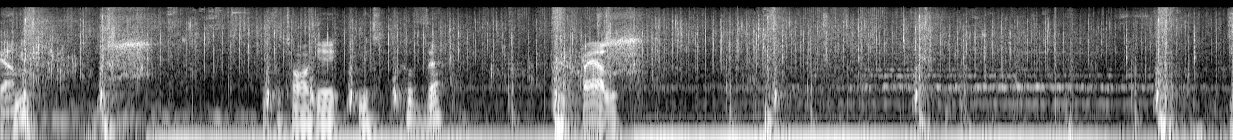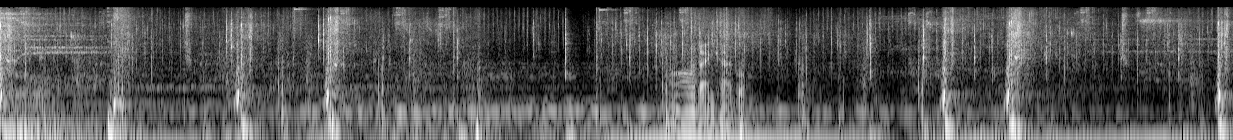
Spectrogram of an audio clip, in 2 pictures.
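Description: Sharp game sound effects hit and slash.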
